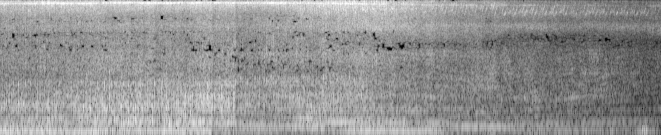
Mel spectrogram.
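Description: Helicopter lifting off and flying away: the steady low rotor sound is loud at first, then fades over the second half as it climbs into the distance.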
